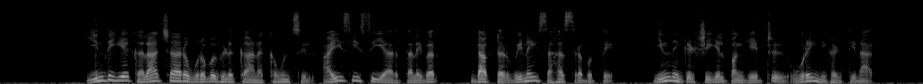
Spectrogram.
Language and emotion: Tamil, neutral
